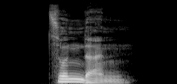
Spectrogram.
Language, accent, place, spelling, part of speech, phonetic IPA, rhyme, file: German, Germany, Berlin, Zundern, noun, [ˈt͡sʊndɐn], -ʊndɐn, De-Zundern.ogg
- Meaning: dative plural of Zunder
